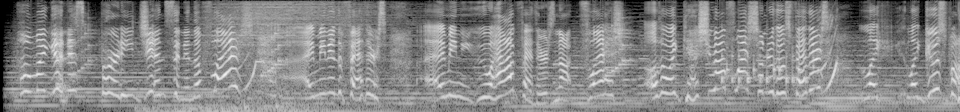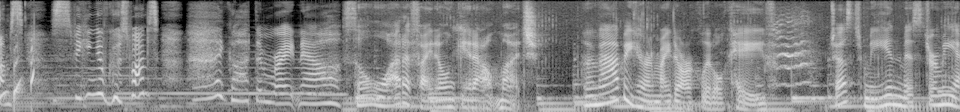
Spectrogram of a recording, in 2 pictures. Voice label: Female Voiceover, animation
